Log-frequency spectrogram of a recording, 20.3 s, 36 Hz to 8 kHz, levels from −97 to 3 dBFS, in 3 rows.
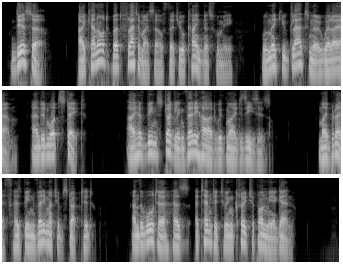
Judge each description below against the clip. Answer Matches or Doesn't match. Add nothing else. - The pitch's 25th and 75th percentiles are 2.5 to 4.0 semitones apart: Doesn't match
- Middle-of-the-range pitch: Doesn't match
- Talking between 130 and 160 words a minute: Matches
